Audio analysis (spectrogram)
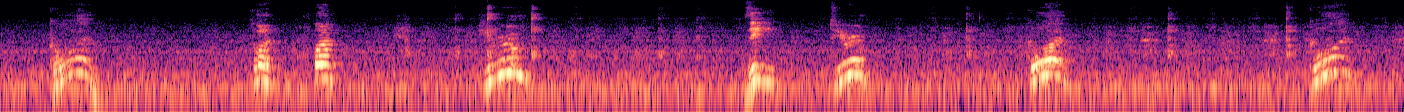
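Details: Ziggy, a defiant domestic cat, argues with his owner about where he may lie, answering with drawn-out arched meows about every two seconds while a person keeps urging him to go to his room.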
